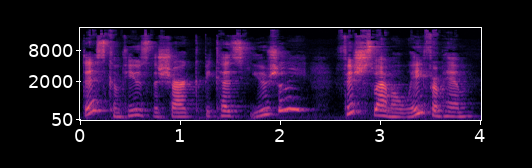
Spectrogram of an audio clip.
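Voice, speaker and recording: Reading to small kids from a picture book, this woman keeps her pitch medium and her delivery lively, adding dramatic emphasis on purpose.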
